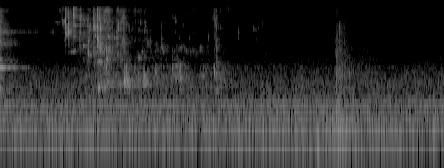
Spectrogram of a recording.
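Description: Faint splashes and drips of water in a steel tumbler, a cluster of them about a second in, with a soft knock a little over three seconds in, over a low steady room hum.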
